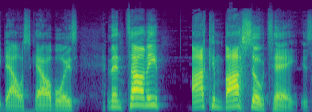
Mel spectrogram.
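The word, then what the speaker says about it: Akingbesote: And then Tommy Ambasote is how you pronounce that one.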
